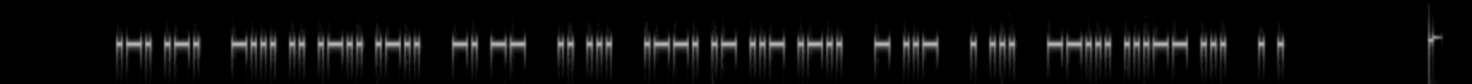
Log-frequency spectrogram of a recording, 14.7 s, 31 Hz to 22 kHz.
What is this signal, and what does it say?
Morse code, heard as a keyed tone, about 25 wpm, 700 Hz. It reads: RR BILL NM IS PAUL TU ES 73S EE
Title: SOTA QSO Practice 25wpm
